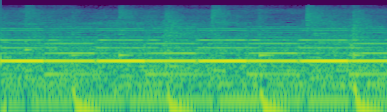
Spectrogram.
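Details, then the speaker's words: Prestan training AED giving Greek voice prompts: shock advised, stand clear of the patient, press the shock button, over a steady high-pitched alert tone with soft rhythmic pulses signalling a shock is ready. "συνιστάτε σοκ σταθείτε μακριά από τον ασθενή πατήστε το κουμπί σοκ"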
